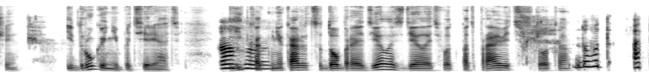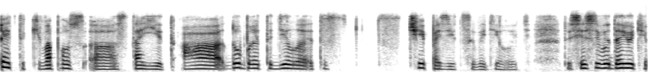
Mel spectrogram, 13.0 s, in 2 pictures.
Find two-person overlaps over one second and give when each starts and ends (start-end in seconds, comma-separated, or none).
none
